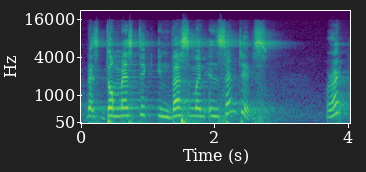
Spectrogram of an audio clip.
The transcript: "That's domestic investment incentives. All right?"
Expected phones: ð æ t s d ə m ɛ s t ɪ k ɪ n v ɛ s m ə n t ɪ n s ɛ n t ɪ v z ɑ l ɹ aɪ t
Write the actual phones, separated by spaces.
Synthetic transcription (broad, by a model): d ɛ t s d ə m ɛ s t ɪ k ɪ n v ɛ s m ə n t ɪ n s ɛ n t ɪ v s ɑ ɹ aɪ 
